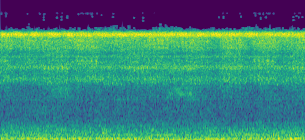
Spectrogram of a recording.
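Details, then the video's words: Male cicadas calling at dusk on a summer night in Georgia, USA, to draw females: an unbroken hissing high buzz, nearly uniform throughout, above a soft low hum. "Cicadas at Dusk, Summer Night"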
